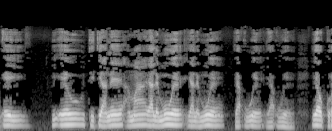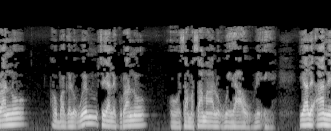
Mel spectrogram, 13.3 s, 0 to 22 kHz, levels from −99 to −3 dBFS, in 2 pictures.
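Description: MP3 compression artefacts run throughout the speech clip, from start to finish. The audio stops dead at about 10.5 kHz, a fixed ceiling where the encoder has dropped the treble, and the damage is heavy, which fits a low bitrate around 32 kbps. With so few bits, weak frequency components are zeroed and then reappear from frame to frame, giving a watery, swirling texture. This is most likely an MP3 encode made at that starved rate.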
